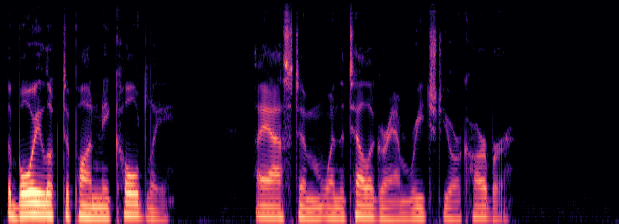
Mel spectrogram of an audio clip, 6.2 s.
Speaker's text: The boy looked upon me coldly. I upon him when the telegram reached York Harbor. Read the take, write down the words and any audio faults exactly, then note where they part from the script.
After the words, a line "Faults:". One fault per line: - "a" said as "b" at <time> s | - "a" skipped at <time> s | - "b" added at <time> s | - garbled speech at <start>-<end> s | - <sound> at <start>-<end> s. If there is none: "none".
The boy looked upon me coldly. I asked him when the telegram reached York Harbor.
Faults:
- "upon" said as "asked" at 2.6 s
